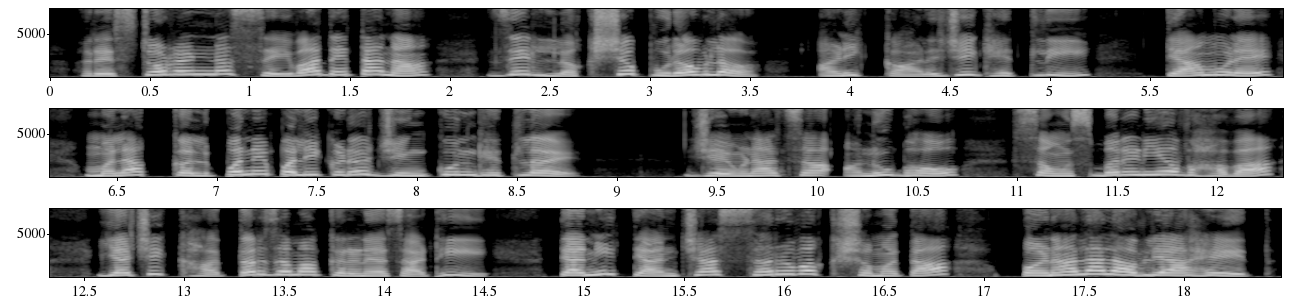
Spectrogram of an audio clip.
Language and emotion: Marathi, surprised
